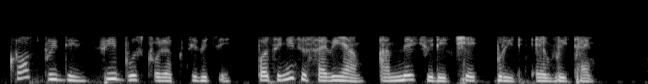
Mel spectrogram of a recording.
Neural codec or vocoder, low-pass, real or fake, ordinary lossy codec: codec, 16 kHz, 16 kbps, FunCodec, trained on LibriTTS, 50 frames a second; 3.6 kHz; fake; none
